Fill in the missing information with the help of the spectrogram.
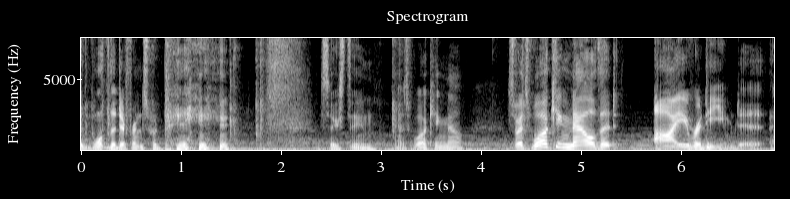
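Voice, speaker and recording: A man's voice: medium pitch, a bit bright. A man livestreaming as he works, chatting casually with viewers and muttering to himself. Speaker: livestreamer and game modder. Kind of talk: casual chat while working.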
